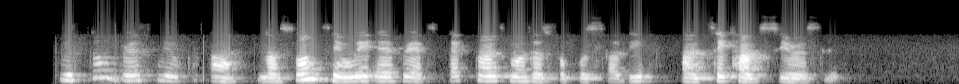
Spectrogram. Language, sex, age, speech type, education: Nigerian Pidgin, female, 15-29, spontaneous, tertiary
